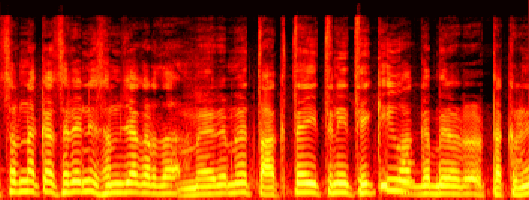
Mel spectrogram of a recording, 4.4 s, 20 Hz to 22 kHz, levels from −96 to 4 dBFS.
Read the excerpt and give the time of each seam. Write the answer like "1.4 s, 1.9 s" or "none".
1.5 s, 3.4 s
